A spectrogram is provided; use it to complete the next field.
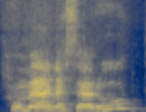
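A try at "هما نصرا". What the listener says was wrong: Huma is not nasaru. Huma rhymes with the word that you say after it. Huma nasara.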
